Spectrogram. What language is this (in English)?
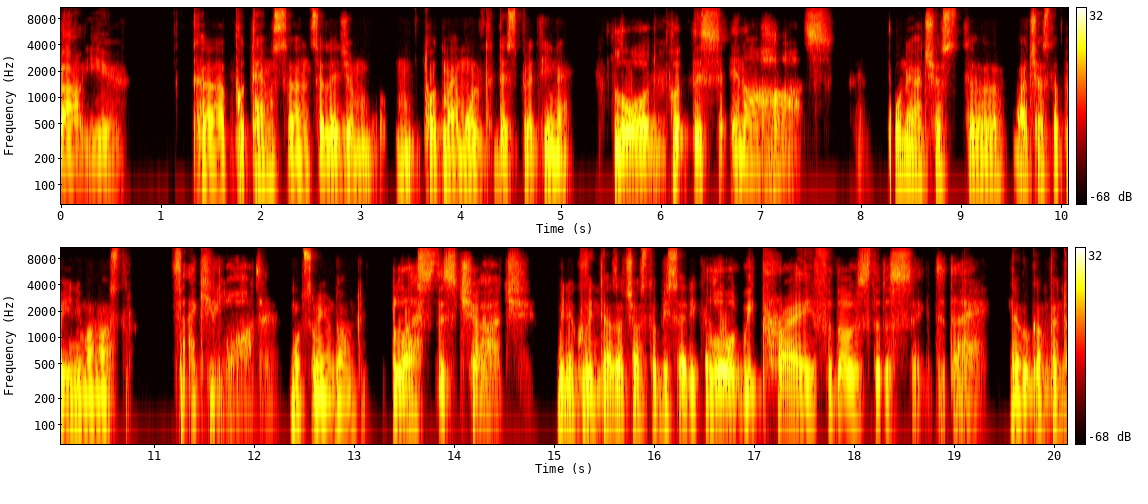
Romanian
